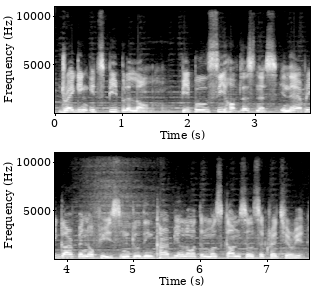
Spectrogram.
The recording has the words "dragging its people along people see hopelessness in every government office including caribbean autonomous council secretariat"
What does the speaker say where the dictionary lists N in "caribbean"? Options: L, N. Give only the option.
L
